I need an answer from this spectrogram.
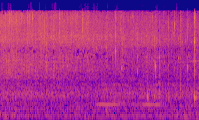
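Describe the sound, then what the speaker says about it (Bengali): Water is poured into a pot of braised chicken and potatoes, a quiet steady pouring and bubbling wash that continues without break, with a faint tone briefly heard midway. "মাংসটা আমার কষা হয়ে গেছে, এবার আমি জল দিয়ে দেবো"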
